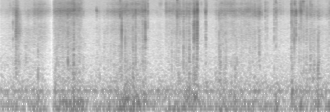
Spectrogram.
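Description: Fingernails scratch and fingertips rub the front pocket of a pair of folded light-wash denim jeans. The sound is a steady, muffled, low-heavy rustle with scratchy texture and brief bright streaks, pausing briefly just before one second.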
